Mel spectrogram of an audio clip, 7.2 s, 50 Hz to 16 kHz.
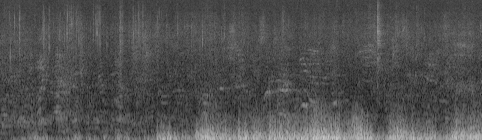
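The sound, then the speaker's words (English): Wind picks up during an under-17 boys Division 1 grand final football match between Eschol Park and Narellan Rangers, building from a soft rush into a loud, low rumbling buffet that roars steadily, swelling and easing in gusts. “Hear the wind picking up.”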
